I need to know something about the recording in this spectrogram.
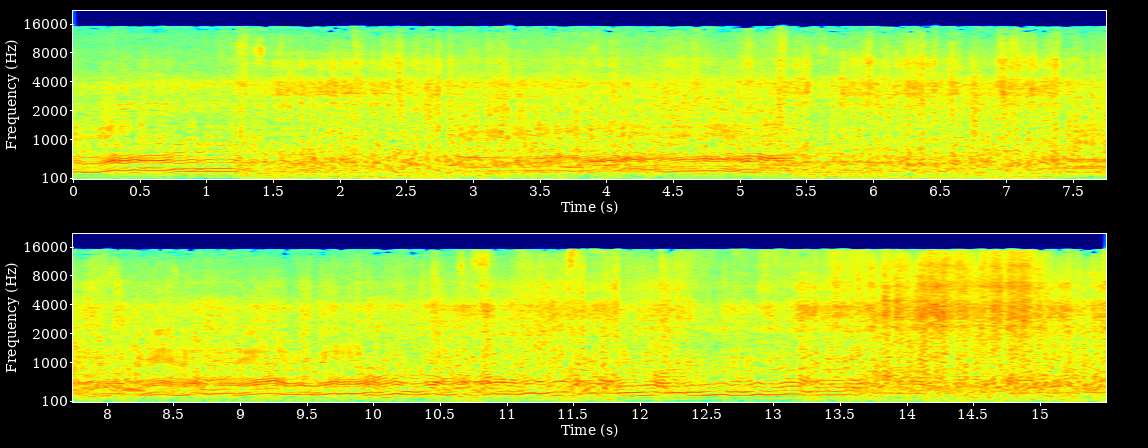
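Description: A dirt bike engine revs up and down loudly and close.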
